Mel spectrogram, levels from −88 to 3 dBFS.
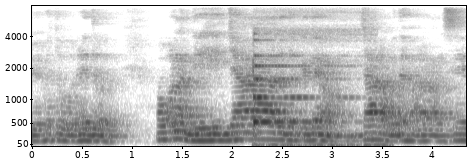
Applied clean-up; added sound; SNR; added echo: none; Keyboard (musical); 0 dB; reverberation time 0.6 s.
